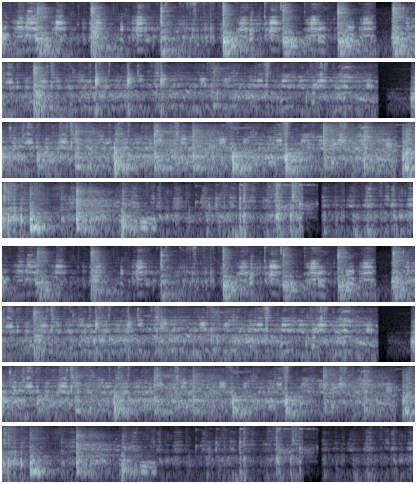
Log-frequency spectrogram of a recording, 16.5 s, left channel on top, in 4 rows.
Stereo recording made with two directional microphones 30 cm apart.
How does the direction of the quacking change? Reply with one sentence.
In this clip you hear the quacking go right and come back.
